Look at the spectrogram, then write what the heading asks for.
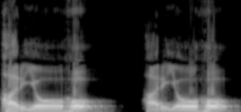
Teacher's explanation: ओ की आवाज आ रही है ना बाद में तो ह पे भी ओ की मात्रा लग जाएगी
